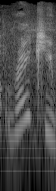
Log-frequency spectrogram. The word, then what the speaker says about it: Reiki: Just explain to us then how Reiki works. I pronounced it right, did I?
